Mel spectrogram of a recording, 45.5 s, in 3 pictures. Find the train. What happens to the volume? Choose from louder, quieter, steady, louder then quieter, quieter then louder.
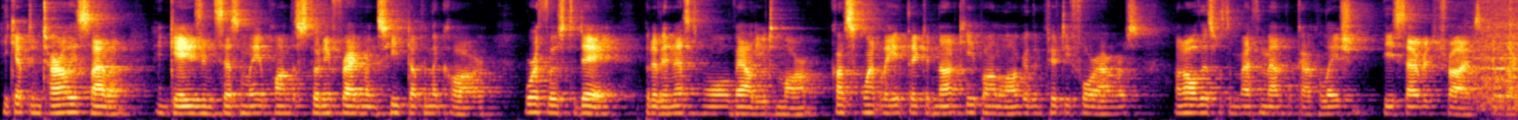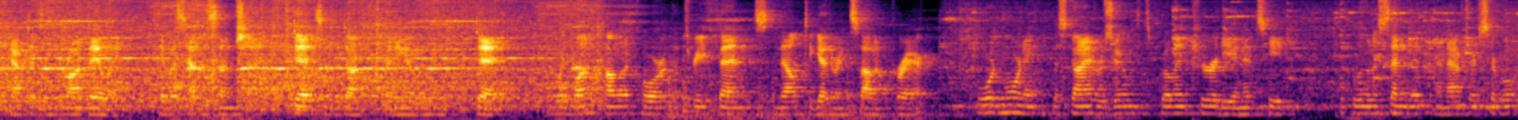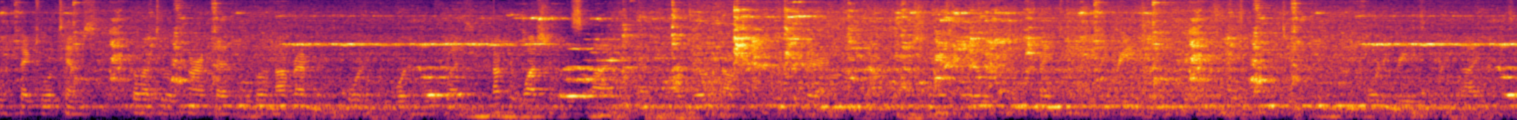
quieter then louder.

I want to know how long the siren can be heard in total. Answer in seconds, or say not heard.
not heard.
